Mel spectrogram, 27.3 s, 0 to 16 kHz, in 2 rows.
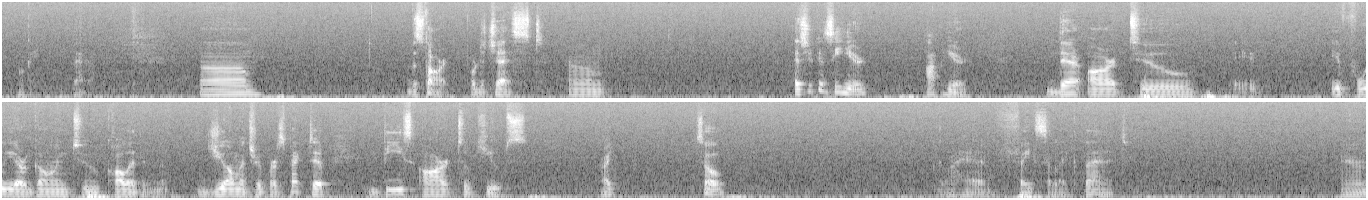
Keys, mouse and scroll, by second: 0.0 middle click, 0.1 scroll up 2, 0.8 middle click, 20.9-21.7 middle drag, 22.7 click, 23.6 right click, 24.2-26.1 middle drag, 26.6-27.2 drag.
